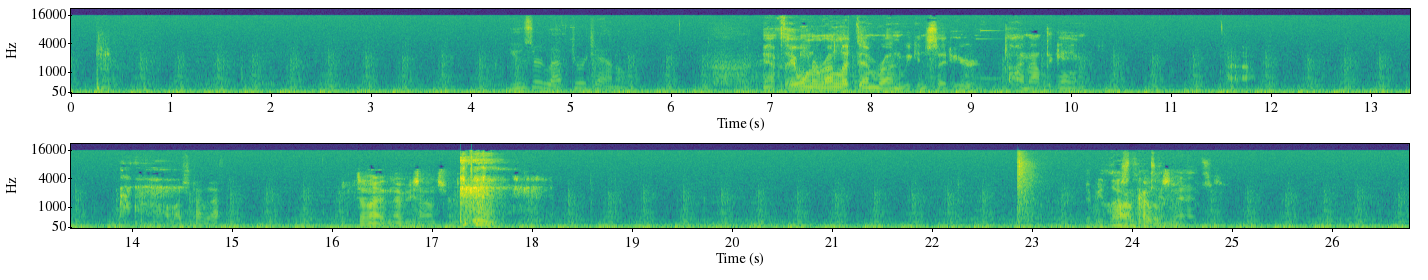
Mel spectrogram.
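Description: A walking mech's engine hums low as it moves over the ground.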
